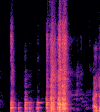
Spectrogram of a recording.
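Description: Stainless steel frying pan clinking and clattering as it is set down in a plywood storage box among other pots and tins, with a short metallic ring between the knocks.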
